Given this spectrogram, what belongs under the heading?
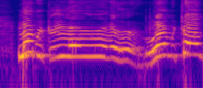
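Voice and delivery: shrill, drawn-out speech while chewing, "let" stretched out. Imagining how she would conduct it, in a shack lady voice while chewing food. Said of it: "in the voice of the shack lady whilst chewing on some food".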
